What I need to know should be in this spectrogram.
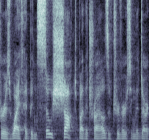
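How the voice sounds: The speech has a natural reading voice and lively intonation.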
